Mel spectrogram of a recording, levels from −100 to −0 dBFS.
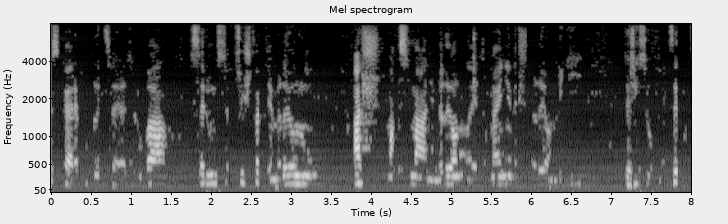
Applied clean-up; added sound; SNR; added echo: classical method spectral subtraction.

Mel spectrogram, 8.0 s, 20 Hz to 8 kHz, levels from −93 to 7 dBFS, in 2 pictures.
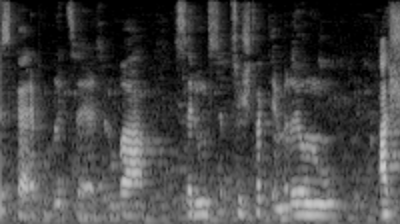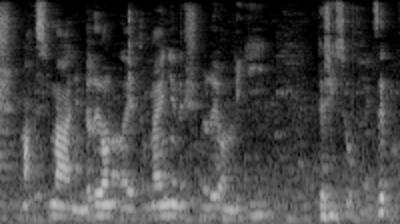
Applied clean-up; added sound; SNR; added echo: classical method log-MMSE.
